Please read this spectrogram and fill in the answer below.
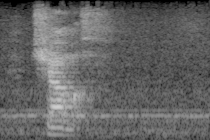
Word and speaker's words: Sheamus: he could beat Sheamus Shamus if he could beat Kane he could be Shamus that's how they say it are you are you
